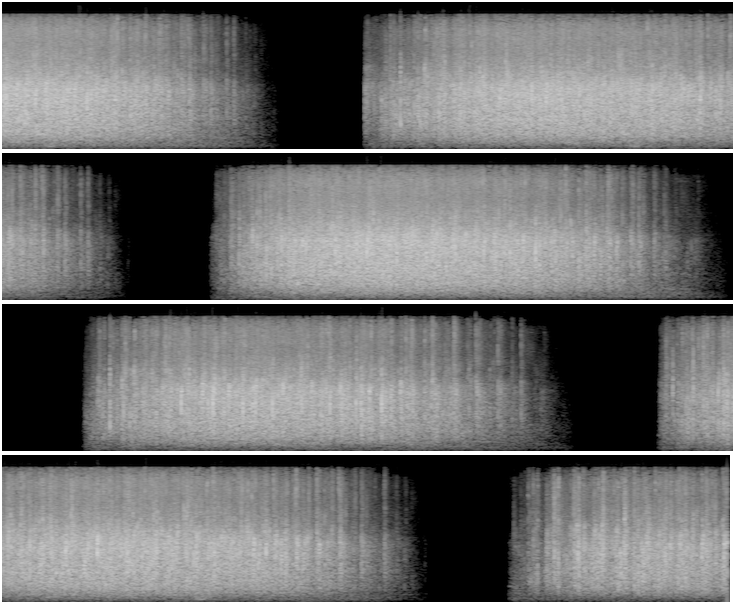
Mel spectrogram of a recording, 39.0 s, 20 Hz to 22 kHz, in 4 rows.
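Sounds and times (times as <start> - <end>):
audience applause: 0.0 - 3.3, 4.9 - 11.1, 12.6 - 18.8, 20.7 - 26.6, 28.4 - 34.6, 36.1 - 38.9.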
